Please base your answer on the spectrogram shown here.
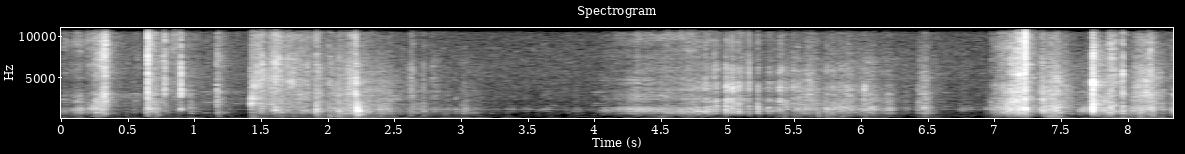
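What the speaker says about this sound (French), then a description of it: "Et maintenant, on va découper au ciseau tout ce qu'on a en trop." Scissors cut through scrapbook paper for a rose gold album, making quiet crisp snips and scraping rustles in irregular bursts, close but faint.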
